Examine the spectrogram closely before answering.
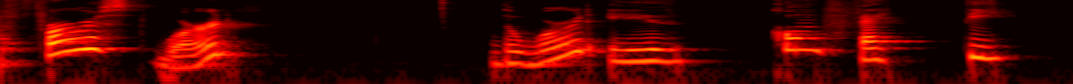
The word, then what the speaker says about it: confetti: The word is confetti. Pronounce it like you would in Italian. Confetti. Okay? So, not confetti. There's no d. There's a t confetti.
